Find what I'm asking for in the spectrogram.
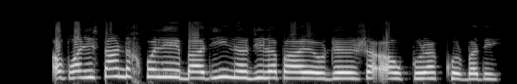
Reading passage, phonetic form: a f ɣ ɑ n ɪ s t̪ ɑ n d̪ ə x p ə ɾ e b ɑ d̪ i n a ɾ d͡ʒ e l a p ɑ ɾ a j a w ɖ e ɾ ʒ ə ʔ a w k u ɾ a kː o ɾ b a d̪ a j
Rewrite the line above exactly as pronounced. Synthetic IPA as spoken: a f ɣ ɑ n ɪ s t̪ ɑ n d̪ ə x p ə l e b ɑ d̪ i n a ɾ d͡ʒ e l a p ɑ ɾ a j a w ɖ e ɾ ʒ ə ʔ a w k u ɾ a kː o ɾ b a d̪ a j

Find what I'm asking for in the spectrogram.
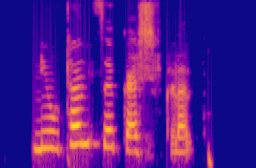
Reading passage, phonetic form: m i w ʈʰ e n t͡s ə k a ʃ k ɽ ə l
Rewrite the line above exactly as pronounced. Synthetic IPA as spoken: n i w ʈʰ a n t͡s ə k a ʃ k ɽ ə l

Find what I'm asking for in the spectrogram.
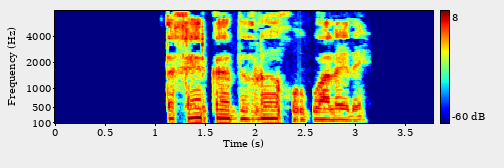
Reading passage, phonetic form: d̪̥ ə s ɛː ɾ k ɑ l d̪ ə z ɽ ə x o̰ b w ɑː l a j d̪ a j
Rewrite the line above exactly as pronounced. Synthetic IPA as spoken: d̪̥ ə x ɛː ɾ k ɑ ɾ d̪ ə z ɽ ə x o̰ ɡ w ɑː l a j d̪ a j

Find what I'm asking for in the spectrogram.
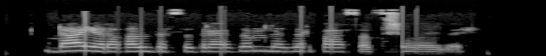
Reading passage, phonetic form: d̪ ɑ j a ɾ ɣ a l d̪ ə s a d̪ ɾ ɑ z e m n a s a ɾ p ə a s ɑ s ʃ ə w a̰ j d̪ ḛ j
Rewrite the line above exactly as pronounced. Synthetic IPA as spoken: d̪ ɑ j a ɾ ɣ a l d̪ ə s a d̪ ɾ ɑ z a m n a z a ɾ p ə a s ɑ s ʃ ə w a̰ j d̪ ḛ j

